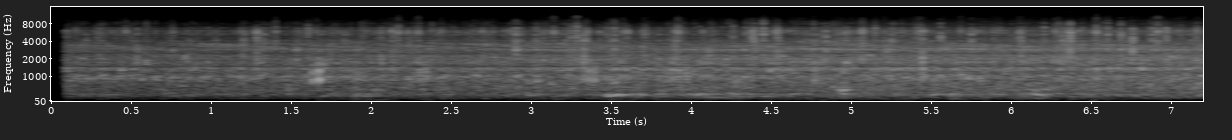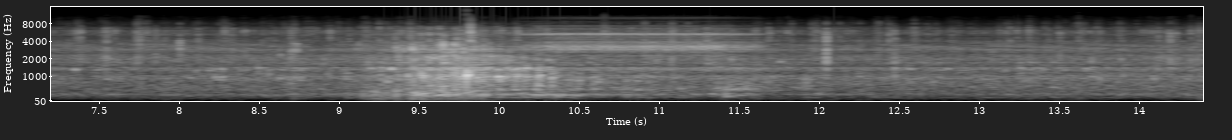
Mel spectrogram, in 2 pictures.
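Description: Underwater audio: a faint crackle of scattered clicks, then about nine seconds in a scuba diver's exhaled breath bursts from the regulator as a loud gurgle of bubbles lasting about two and a half seconds.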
